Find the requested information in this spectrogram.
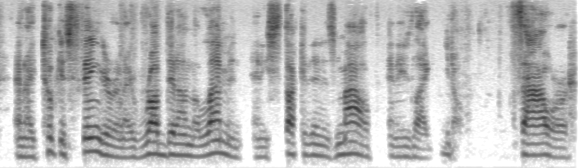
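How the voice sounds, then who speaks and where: A man with an American accent speaks at a fairly quick pace in a fairly high, somewhat breathy voice with ordinary pitch variation and big swings in loudness. The sound is dry with no echo, and the background is quiet. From Connecticut, US. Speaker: guest. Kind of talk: casual chat. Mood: warm, anecdotal storytelling. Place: car. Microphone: video call.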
